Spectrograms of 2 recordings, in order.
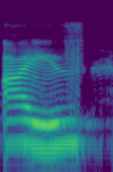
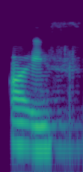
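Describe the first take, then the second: First: The word ends with a buzzing z sound. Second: The word ends with a hissing s sound. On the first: The speaker calls it right. "so we should pronounce eyes" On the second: The speaker calls it wrong. "this is the wrong pronunciation because the sound is z, not s"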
